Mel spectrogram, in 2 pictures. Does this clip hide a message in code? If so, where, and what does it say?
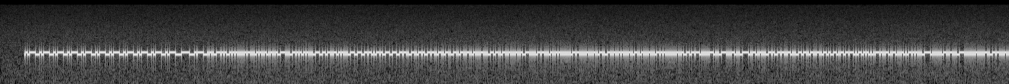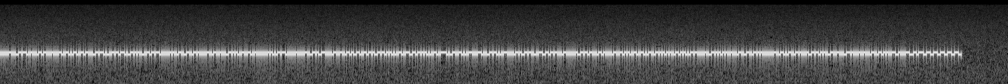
Yes: NAVTEX (SITOR-B), 100 baud, 170 Hz shift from 0.2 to 19.7 s, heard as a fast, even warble, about 1600 Hz centre. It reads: 3689 09799 91 11 39 3460 01303 4922692 19 752802 94164 6627627 520 41 16824 419 75985 527495 196477 87 086 01 47 901067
